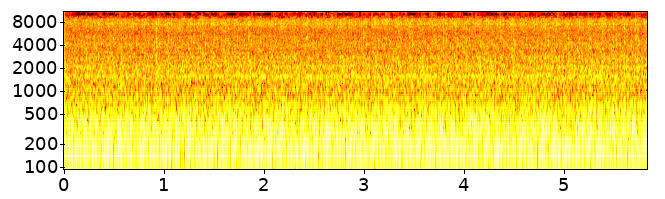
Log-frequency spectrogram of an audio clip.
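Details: 1970 Ford Falcon, freshly budget-rebuilt 5.0 V8, cold, on open shorty headers, cold oil pressure about 70–80. Even, steady low idle with a firm uniform exhaust pulse, no ticks or knocks; starts easily, no weird noises, healthy.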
